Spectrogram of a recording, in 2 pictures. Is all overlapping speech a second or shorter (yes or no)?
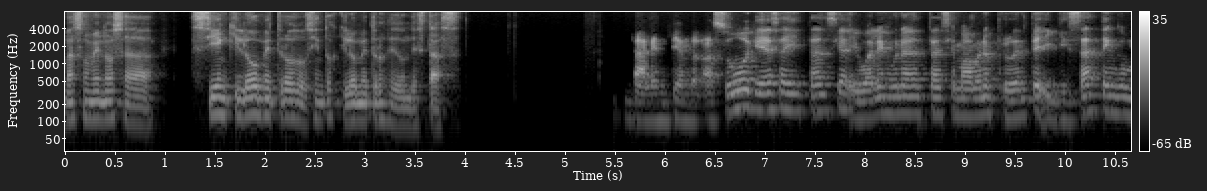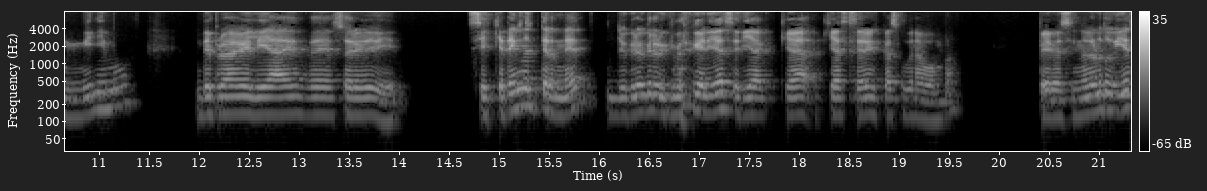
yes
